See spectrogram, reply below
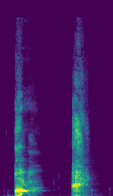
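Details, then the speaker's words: Dog, possibly with tracheal collapse: two harsh, honking goose-honk coughs. "Your dog may be suffering from tracheal collapse."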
